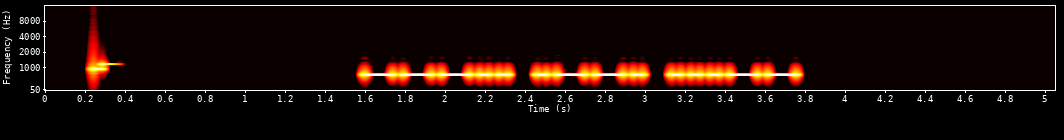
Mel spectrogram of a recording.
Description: Morse code, heard as a keyed tone, about 25 wpm, 700 Hz. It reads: 8P3
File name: Three Letter-Number Combinations - 25wpm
